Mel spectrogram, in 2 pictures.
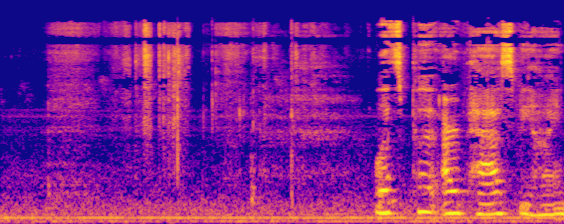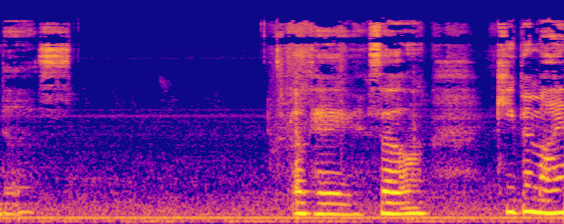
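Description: Paper cards rustle and flick softly in hands.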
